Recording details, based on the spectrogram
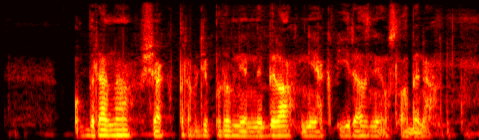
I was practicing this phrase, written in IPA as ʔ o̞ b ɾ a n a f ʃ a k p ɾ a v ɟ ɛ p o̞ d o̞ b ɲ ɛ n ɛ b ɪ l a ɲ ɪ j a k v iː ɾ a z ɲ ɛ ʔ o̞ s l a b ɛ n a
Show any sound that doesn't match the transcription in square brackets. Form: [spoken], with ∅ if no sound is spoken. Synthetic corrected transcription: ʔ o̞ b ɾ a n a f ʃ a k p ɾ a v ɟ ɛ p o̞ d o̞ b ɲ ɛ n ɛ b ɪ l a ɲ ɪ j a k v iː ɾ a z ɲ ɛ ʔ o̞ s l a b ɛ n a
